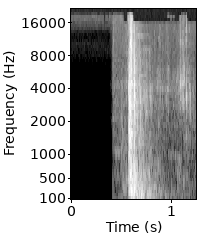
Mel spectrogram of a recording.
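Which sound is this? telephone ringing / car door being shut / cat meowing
car door being shut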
